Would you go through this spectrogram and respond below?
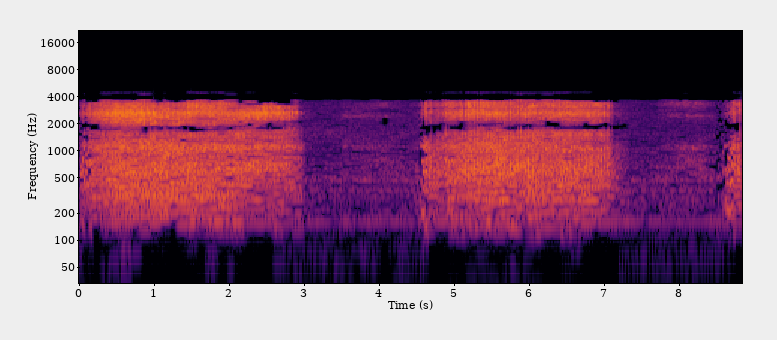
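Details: Long, loud, wet rattling snores likened to a wet fart, about two breaths each lasting around three seconds with quiet gaps between; heavy snoring.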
